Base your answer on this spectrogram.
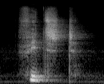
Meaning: inflection of fietsen: 1. second/third-person singular present indicative 2. plural imperative
- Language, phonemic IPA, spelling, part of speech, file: Dutch, /fitst/, fietst, verb, Nl-fietst.ogg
